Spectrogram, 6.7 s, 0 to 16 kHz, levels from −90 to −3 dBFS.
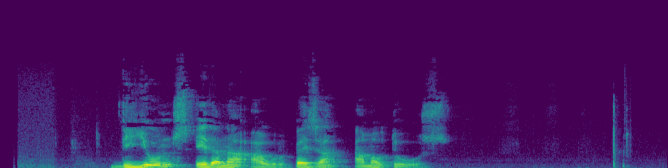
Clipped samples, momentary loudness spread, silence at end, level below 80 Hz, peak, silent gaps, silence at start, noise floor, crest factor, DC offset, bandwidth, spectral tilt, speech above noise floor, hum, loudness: under 0.1%; 15 LU; 2.5 s; -52 dBFS; -4 dBFS; none; 1.1 s; -69 dBFS; 20 dB; under 0.1%; 7.2 kHz; -8.5 dB/octave; 49 dB; none; -20 LUFS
